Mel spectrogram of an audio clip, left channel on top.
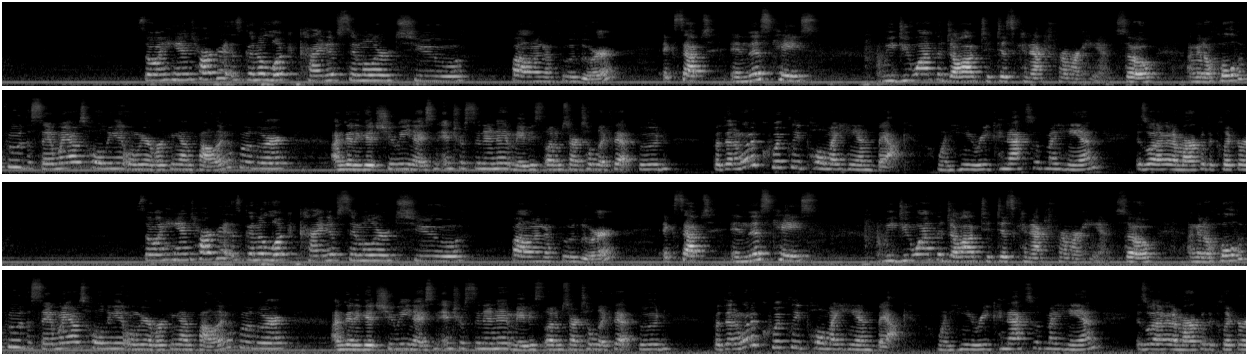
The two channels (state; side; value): noise; right; rumble, 19 dB below the sound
